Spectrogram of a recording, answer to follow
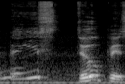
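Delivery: slow, high mocking scoff; high scoffing put-down. Mocking a friend's dumb robbery plan, slow high scoff. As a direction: drag it out like he's an idiot. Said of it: "And I was like".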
